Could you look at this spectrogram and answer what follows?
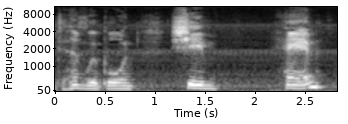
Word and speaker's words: Ham: him were born sheim ham. This is silent as in the Egyptian. It's not cam. It's not kim. It's ham or him and japith or yith.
